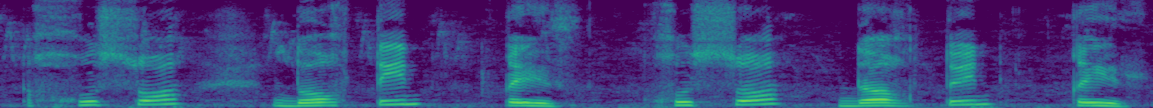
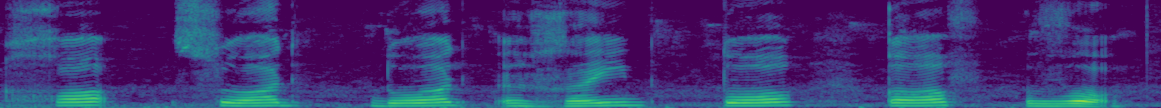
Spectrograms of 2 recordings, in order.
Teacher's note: ہم نے انہیں موٹا پڑھنے کے لیے اپنی زبان کی جو جڑ ہے، ہماری جو زبان کا آخر والا حصہ ہے، اس کو ہم نے اوپر تالو کی طرف بلند کرنا ہے، اور آواز کو منہ کے اندر ہی رکھنا ہے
